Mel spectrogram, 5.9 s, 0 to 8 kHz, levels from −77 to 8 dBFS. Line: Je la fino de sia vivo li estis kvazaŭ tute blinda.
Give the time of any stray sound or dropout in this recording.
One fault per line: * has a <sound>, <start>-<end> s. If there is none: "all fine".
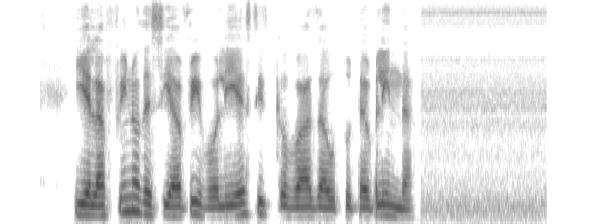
all fine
